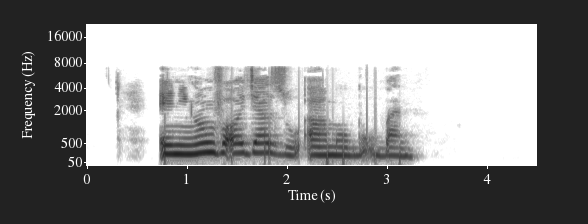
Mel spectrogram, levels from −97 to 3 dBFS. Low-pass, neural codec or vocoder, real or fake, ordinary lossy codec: 7.2 kHz; none; real; AAC, 48 kbps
